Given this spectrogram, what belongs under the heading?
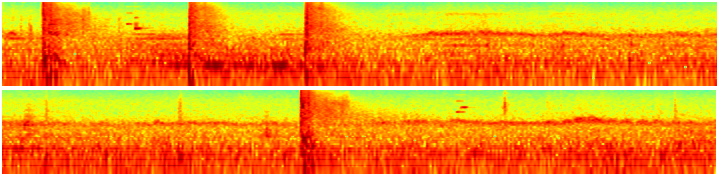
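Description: Gunshots in the Fallout Tactics video game, a few sharp separate cracks with a longer gap before a later shot, over steady background game noise and a low hum.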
